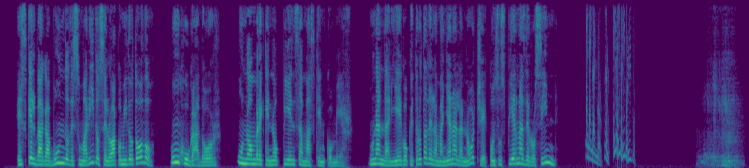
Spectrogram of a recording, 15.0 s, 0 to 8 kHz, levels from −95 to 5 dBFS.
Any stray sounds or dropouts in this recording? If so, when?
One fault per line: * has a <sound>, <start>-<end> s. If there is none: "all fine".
* has a chirp, 11.7-12.7 s
* has a squeak, 13.9-14.9 s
